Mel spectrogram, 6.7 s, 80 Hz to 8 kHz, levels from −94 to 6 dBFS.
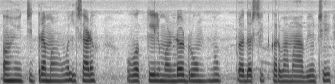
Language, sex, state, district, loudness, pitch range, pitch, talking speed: Gujarati, female, Gujarat, Valsad, -17 LUFS, 195-210 Hz, 200 Hz, 100 wpm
